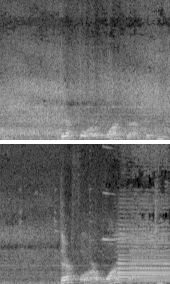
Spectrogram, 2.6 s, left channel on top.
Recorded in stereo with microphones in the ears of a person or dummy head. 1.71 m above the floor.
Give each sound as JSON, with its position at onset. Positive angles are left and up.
{"t": 0.9, "sound": "a woman speaking", "side_deg": -15, "distance_m": 1.0}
